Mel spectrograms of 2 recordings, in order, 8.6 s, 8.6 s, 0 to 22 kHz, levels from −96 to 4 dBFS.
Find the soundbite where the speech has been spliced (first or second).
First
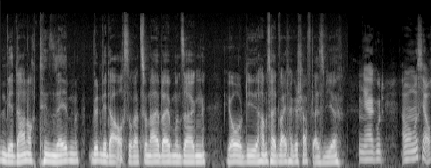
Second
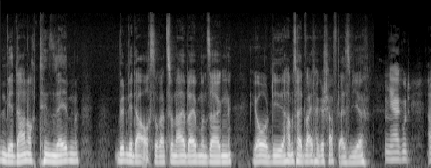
first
